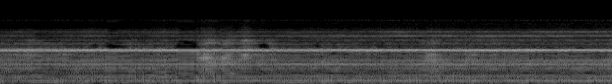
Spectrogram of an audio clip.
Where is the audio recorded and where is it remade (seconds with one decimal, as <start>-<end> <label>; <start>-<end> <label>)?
0.0-6.1 remade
